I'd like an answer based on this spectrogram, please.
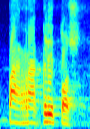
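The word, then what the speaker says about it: παράκλητος: lah bacanya para atau peri. Paraklitos.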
